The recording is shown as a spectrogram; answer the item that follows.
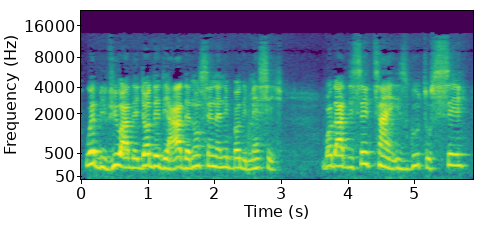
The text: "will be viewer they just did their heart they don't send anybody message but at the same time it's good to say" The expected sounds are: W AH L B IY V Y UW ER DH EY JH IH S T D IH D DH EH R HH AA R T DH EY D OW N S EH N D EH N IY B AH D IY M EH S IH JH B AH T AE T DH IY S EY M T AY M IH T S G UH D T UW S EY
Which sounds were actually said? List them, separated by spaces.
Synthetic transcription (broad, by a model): W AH B IY V Y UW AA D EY JH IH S D IH D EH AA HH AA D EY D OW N S EH N D EH N IY B AH D IY M EH S IH JH B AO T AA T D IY S EY M T AY M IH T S G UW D T UW S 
